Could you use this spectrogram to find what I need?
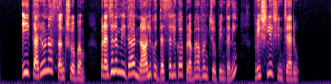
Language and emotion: Telugu, neutral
